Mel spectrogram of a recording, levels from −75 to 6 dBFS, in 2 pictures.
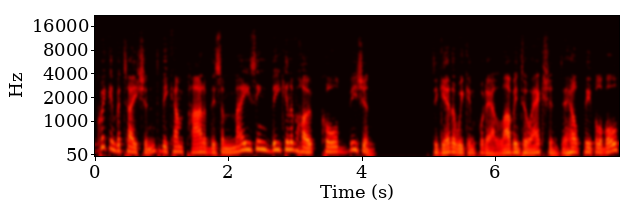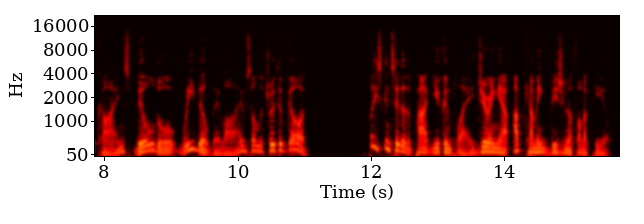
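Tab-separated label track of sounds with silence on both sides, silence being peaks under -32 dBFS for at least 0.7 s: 5.110000	10.990000	sound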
